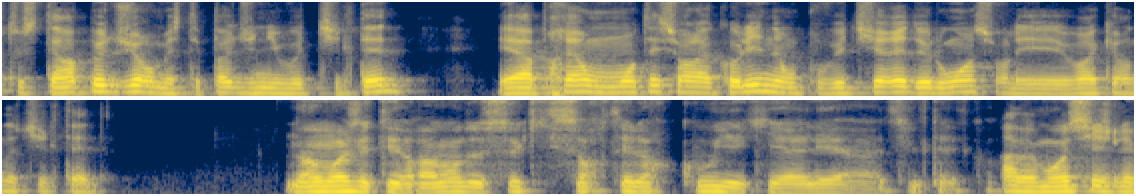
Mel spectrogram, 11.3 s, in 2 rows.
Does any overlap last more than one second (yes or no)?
no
